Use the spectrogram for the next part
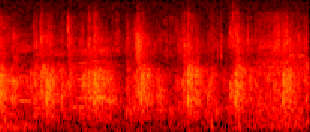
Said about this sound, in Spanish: ¿Por qué no se ponen de pie todas las mamás? Vamos a honrar a las madres en este día. Dale un fuerte aplauso a las Mamás que han dado a luz hijos, las honramos.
